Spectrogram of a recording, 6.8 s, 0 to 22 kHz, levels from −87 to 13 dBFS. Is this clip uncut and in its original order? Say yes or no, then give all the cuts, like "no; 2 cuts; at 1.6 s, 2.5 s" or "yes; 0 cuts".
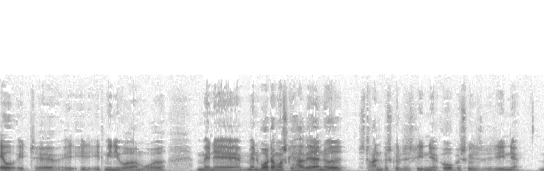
yes; 0 cuts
